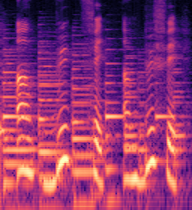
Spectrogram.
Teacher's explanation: não é buffet com I, também não é buffet com U igual em português, é aquele U com biquinho, bem do francês mesmo. Un buffet. Tem que fazer esse biquinho e imaginar que está falando um I, mas sem abrir a boca.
